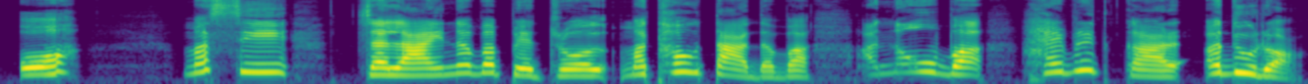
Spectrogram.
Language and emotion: Manipuri, surprised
